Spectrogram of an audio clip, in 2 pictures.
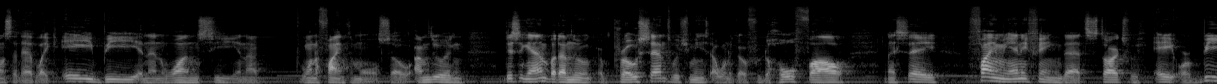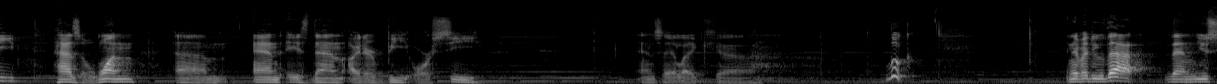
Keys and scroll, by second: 4.0 typing, 5.2-6.0 typing, 8.9 l, 10.3-12.7 typing, 13.8 [, 15.7-21.2 typing.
